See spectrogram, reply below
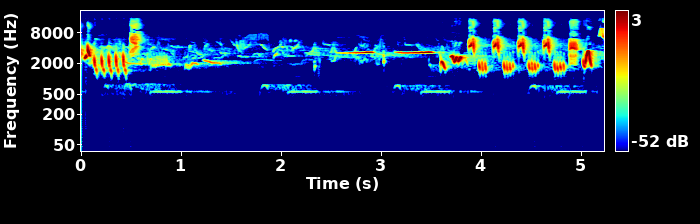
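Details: Common nightingale (Luscinia megarhynchos) singing a fast stuttering series, long thin drawn-out whistles, then a loud run of emphatic repeated notes at a steady pace.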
